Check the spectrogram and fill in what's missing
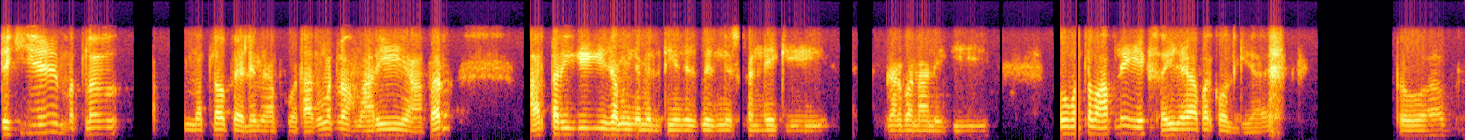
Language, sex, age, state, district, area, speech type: Hindi, male, 18-30, Rajasthan, Bharatpur, urban, conversation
